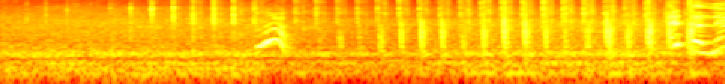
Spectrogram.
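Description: Wire whisk beating pancake batter in a bowl, the wires clicking against the bowl several times a second. A brief voice sounds about two seconds in.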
